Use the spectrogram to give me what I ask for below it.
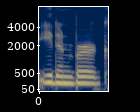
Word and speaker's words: Edinburgh: I don't know how to pronounce that, Edinburgh or Edinburgh.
